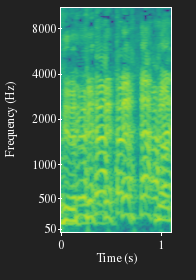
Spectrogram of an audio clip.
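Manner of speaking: normal talking voice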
